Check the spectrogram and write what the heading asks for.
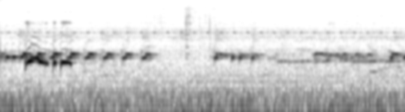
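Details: Zebra dove of the white perkutut form singing: a clear burst of stuttered, slightly falling coos, then softer wavering coos from other doves over a faint background hum.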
